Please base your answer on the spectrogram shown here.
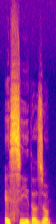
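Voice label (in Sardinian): "essidos", female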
